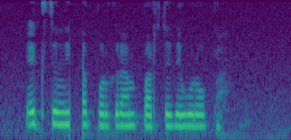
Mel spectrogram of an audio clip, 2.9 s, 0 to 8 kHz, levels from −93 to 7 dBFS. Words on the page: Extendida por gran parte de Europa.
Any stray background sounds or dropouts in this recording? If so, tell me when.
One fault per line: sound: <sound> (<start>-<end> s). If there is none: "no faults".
sound: dropout (0.7-0.8 s)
